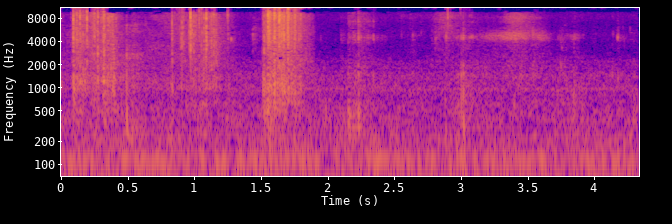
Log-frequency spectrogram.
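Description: Quiet handling sounds: a few soft rustles, the clearest about a second and a half in, and small clicks over a faint low hum.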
